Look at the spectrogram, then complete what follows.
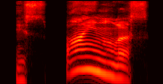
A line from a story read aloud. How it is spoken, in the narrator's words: Thraxa moans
